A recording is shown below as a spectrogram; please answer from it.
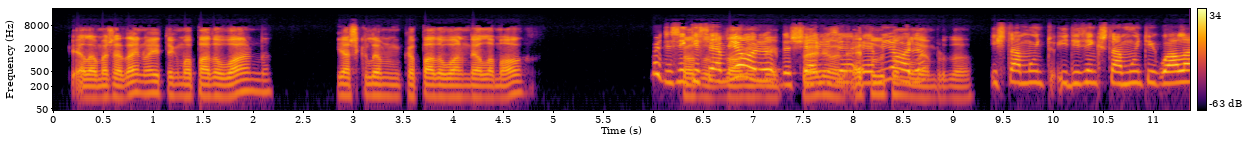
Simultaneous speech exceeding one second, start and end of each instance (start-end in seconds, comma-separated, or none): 6.3-8.8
